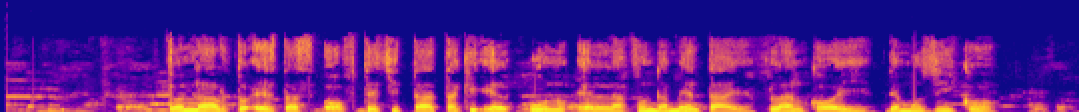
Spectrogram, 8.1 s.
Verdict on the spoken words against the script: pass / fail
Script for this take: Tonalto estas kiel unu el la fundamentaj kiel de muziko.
fail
